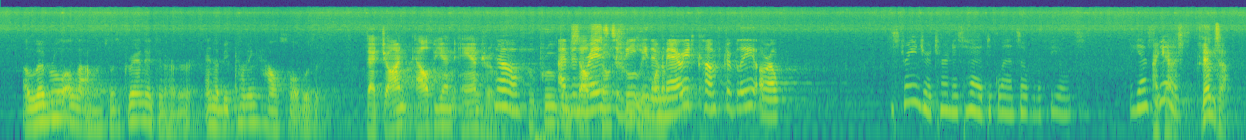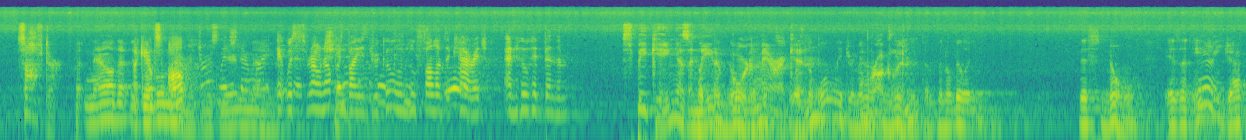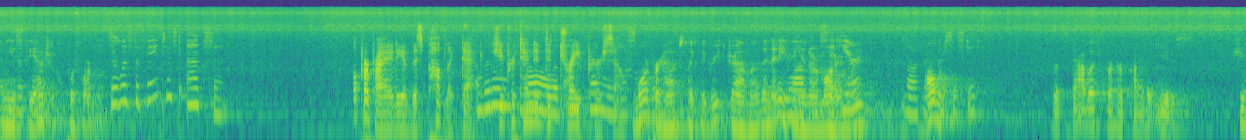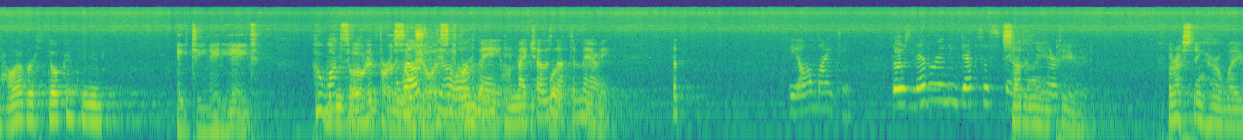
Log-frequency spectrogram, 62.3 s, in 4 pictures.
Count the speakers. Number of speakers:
10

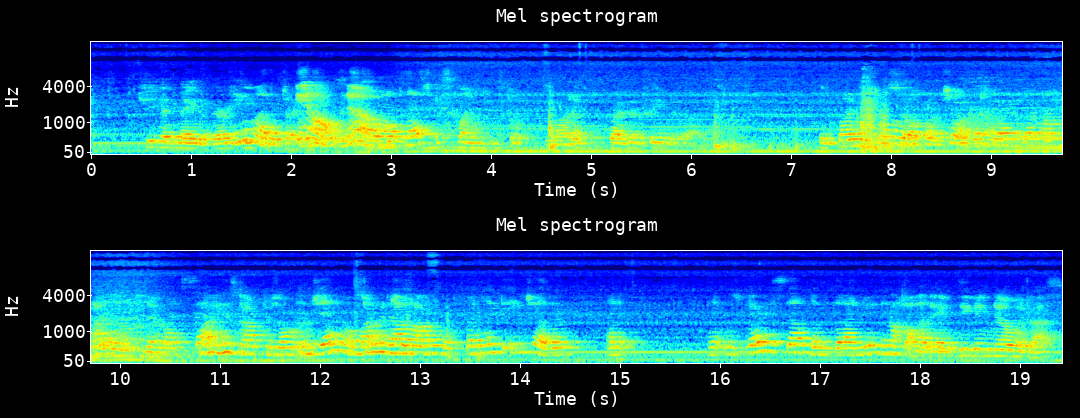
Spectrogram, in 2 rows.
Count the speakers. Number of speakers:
3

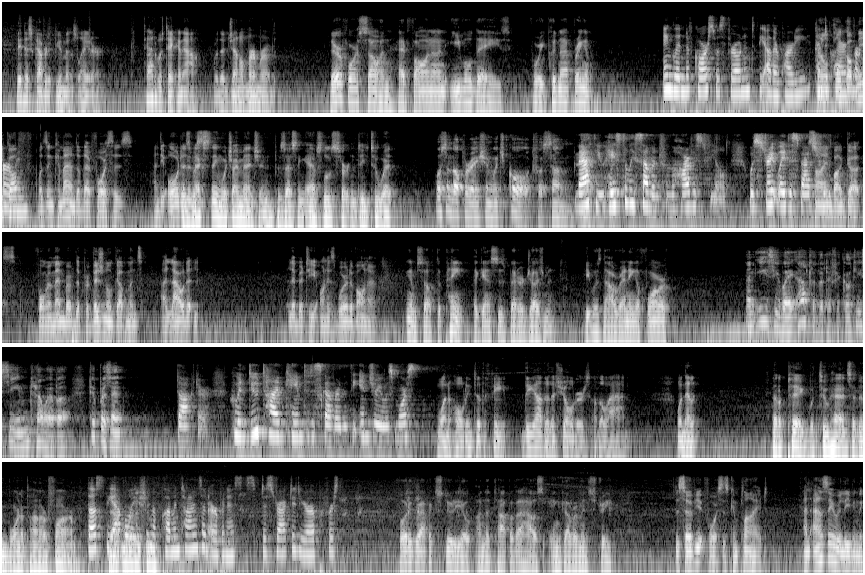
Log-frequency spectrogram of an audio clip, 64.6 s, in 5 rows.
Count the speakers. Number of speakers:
7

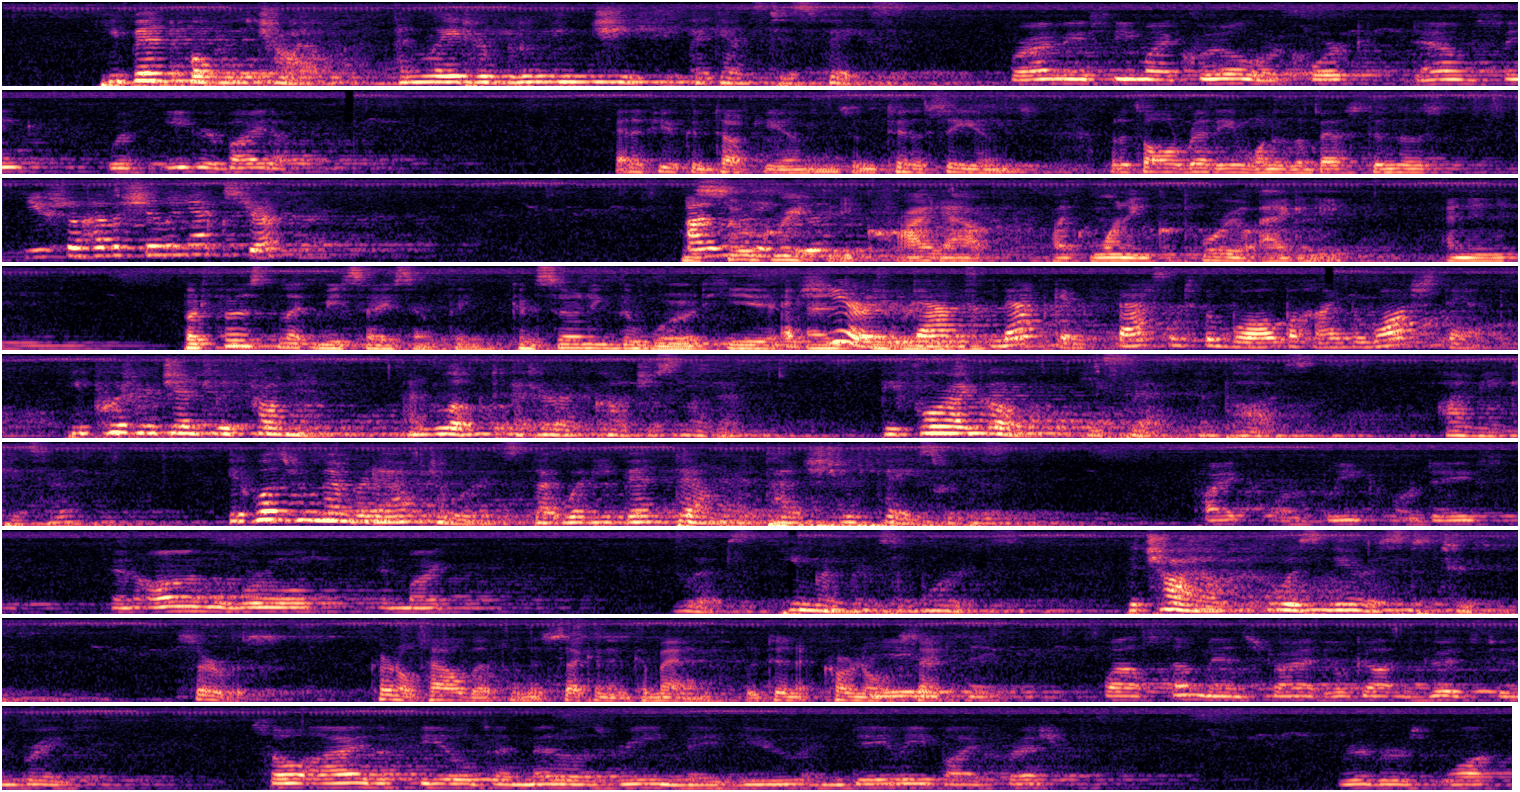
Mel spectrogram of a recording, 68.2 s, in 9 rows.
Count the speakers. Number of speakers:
7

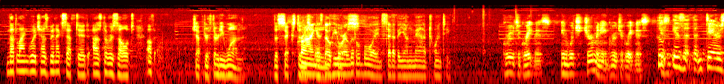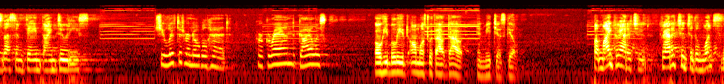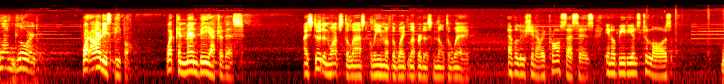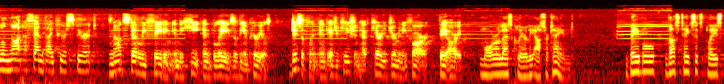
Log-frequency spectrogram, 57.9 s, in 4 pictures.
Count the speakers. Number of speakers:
6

